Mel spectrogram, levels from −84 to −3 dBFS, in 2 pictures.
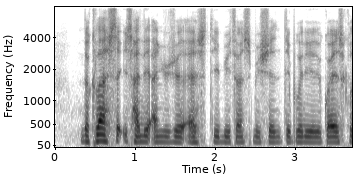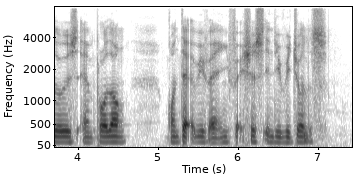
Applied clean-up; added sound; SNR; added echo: none; none; none; none.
